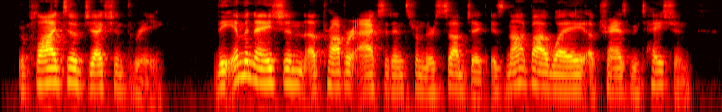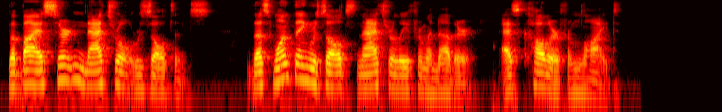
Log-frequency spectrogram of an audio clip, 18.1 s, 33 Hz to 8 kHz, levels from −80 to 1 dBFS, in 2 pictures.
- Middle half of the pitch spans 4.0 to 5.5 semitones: Yes, average, 4.6 semitones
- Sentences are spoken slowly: Yes, slow, 115 wpm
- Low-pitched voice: Yes, low, 115 Hz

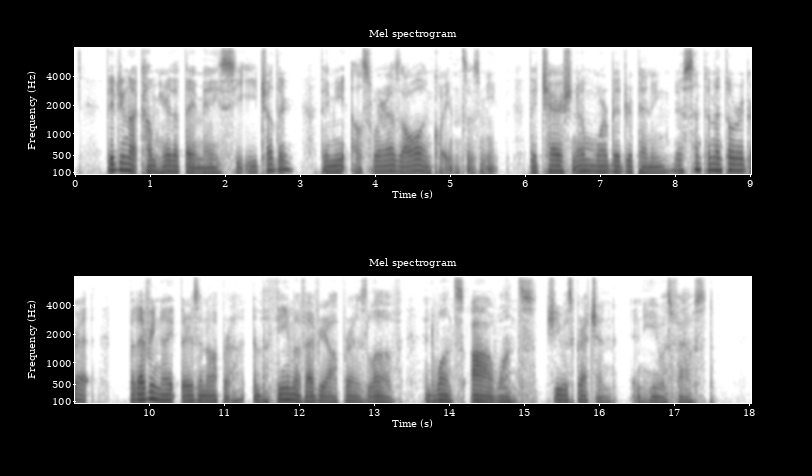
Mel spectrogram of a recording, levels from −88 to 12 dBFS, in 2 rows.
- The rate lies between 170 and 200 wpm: Yes, average, 175 wpm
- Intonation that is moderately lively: Yes, average, 3.1 semitones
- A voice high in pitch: No, low, 115 Hz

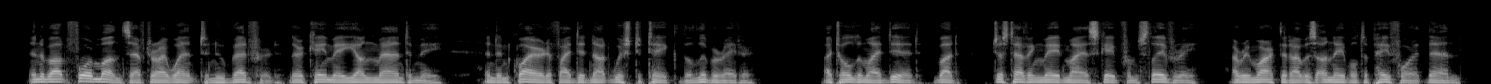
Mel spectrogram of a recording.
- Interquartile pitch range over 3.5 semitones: No, average, 2.9 semitones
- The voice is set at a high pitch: No, low, 100 Hz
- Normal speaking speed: No, fast, 215 wpm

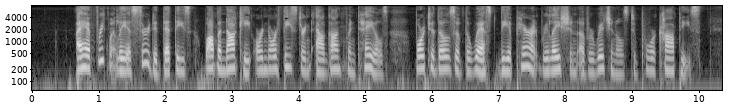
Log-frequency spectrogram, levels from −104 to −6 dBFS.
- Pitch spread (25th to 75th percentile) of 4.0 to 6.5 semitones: No, narrow, 2.6 semitones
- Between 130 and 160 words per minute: Yes, average, 145 wpm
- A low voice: No, high, 195 Hz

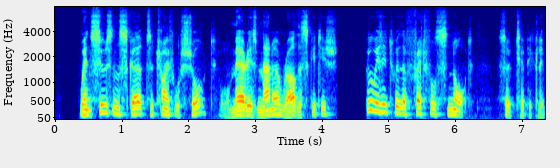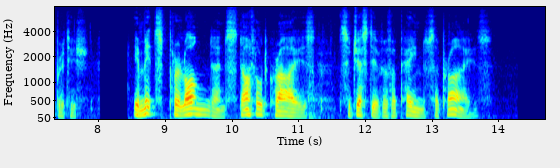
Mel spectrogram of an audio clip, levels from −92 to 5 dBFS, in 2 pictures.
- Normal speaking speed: No, slow, 125 wpm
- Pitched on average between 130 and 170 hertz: Yes, low, 135 Hz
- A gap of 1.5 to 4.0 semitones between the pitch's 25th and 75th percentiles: No, average, 4.7 semitones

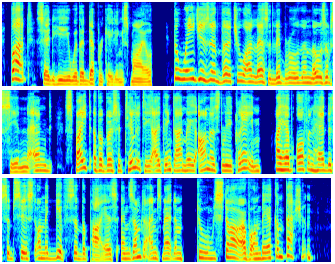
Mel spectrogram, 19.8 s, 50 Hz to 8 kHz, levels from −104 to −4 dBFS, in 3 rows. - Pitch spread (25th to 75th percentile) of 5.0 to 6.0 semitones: No, average, 4.0 semitones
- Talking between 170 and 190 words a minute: No, average, 150 wpm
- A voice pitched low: No, high, 190 Hz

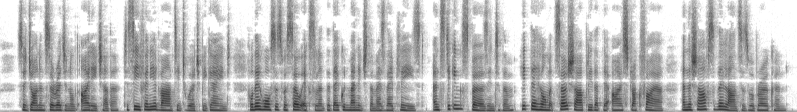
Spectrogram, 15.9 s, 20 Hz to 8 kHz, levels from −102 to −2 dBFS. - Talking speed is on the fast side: Yes, fast, 210 wpm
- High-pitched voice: No, medium, 170 Hz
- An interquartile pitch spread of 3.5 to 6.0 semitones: Yes, average, 3.9 semitones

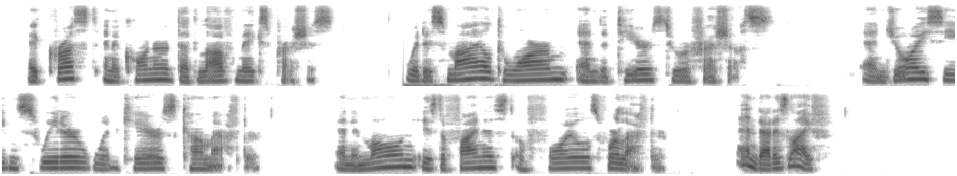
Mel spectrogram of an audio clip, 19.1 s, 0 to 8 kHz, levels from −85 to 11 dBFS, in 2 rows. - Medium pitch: Yes, medium, 150 Hz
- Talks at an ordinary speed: No, slow, 130 wpm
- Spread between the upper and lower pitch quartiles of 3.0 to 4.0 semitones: Yes, average, 3.5 semitones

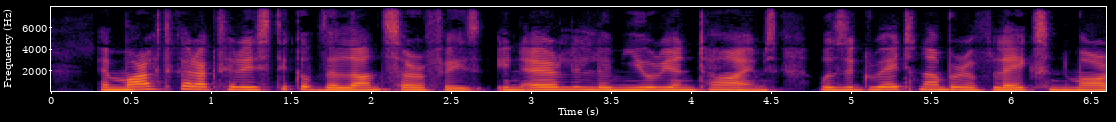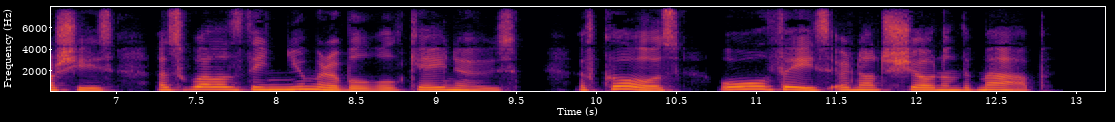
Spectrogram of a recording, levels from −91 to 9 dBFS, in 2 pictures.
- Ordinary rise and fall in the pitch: No, narrow, 2.3 semitones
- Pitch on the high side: Yes, high, 215 Hz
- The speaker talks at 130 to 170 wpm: Yes, average, 160 wpm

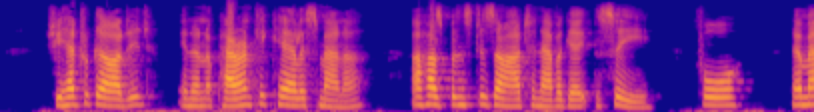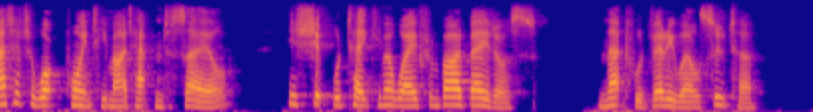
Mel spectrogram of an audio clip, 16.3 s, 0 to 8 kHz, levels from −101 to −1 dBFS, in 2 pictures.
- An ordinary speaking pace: Yes, average, 150 wpm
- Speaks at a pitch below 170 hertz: No, high, 195 Hz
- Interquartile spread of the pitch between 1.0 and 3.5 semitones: Yes, average, 3.0 semitones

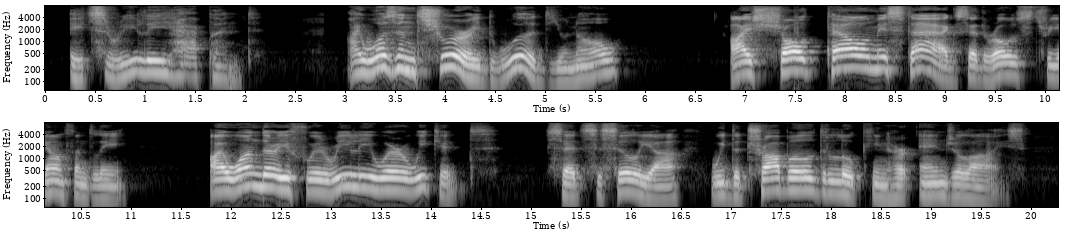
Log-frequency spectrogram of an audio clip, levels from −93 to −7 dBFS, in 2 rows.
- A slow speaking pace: Yes, slow, 105 wpm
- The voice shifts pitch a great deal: Yes, wide, 6.8 semitones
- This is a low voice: No, medium, 150 Hz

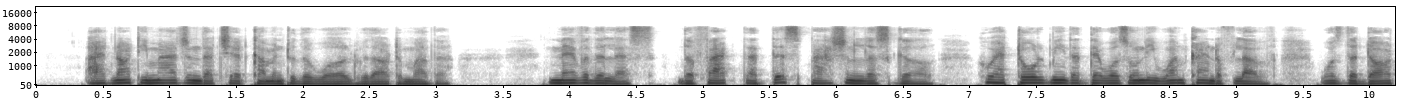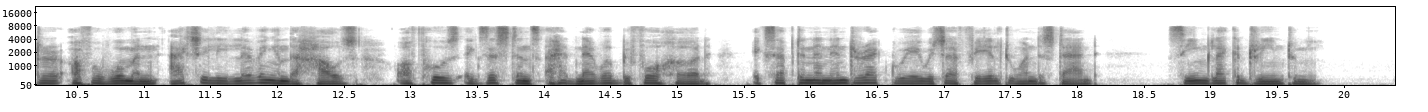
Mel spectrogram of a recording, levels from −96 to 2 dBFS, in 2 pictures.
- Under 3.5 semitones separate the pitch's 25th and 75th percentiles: Yes, average, 3.0 semitones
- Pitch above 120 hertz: No, low, 115 Hz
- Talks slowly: No, average, 200 wpm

